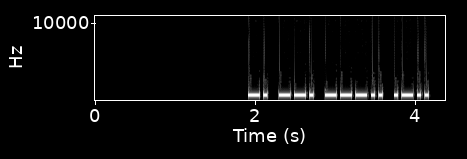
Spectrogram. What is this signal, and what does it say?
Morse code, heard as a keyed tone, about 25 wpm, 700 Hz. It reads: NG8L
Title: USA Call Signs - 4 Characters - Repeated 3x - 25wpm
